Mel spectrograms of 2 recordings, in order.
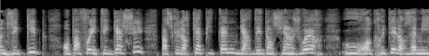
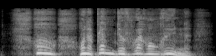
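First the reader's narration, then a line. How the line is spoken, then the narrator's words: Anxious. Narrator (French): dit-elle d'un ton anxieux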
